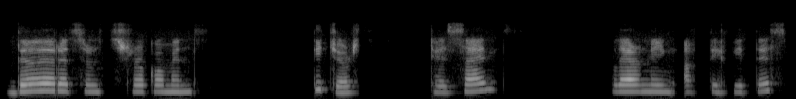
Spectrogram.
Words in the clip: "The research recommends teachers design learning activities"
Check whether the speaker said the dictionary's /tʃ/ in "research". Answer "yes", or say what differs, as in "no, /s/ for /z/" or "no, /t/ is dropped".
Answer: no, /s/ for /tʃ/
